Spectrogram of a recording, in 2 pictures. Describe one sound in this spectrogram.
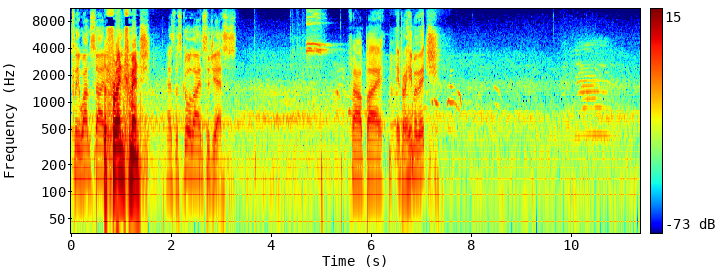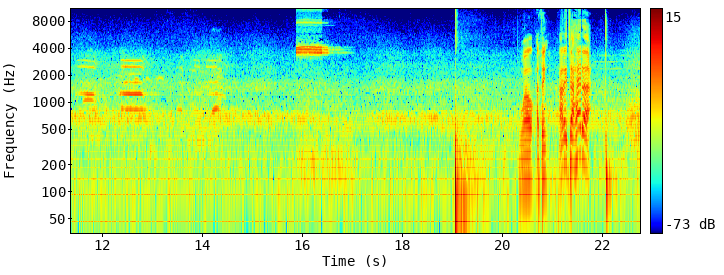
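A large stadium crowd murmurs and chants in the distance.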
